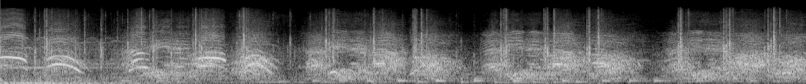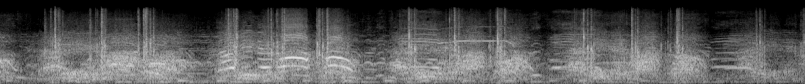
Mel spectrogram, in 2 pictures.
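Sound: protest crowd chanting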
